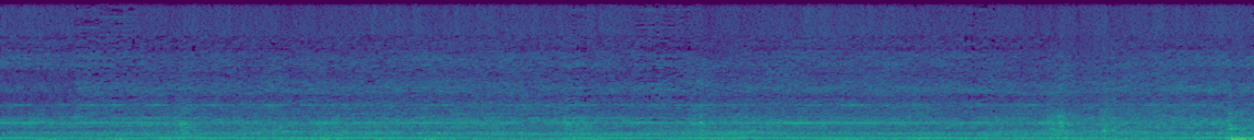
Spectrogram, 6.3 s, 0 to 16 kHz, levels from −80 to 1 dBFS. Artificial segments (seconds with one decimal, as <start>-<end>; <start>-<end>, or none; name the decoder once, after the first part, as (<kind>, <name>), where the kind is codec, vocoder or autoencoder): 3.9-6.3 (autoencoder, DAC-VAE)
